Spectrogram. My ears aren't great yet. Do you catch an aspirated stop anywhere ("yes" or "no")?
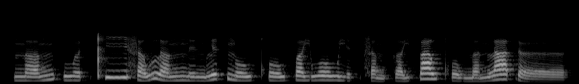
yes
